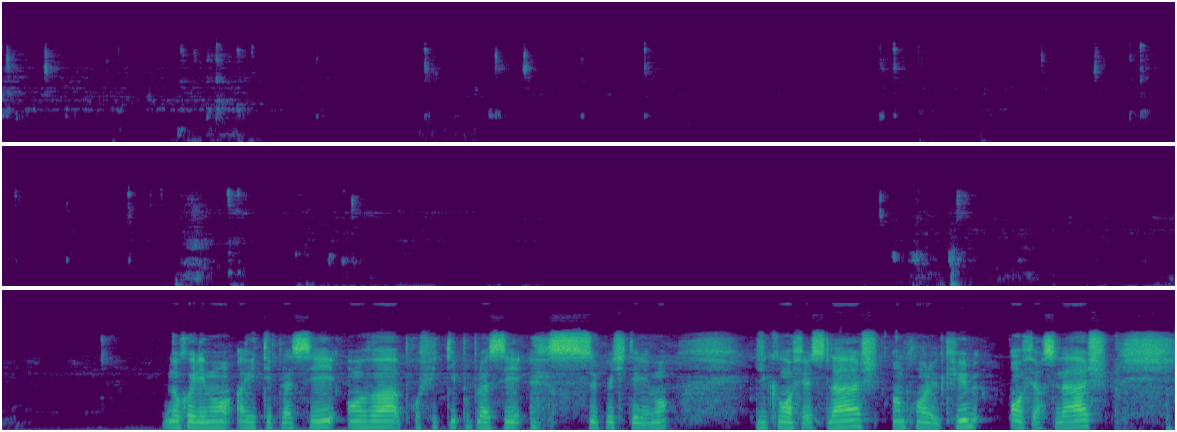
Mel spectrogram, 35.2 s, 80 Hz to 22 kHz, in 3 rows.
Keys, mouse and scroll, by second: 0.1-0.7 middle drag, 0.7-1.0 scroll up 3, 1.0 Tab, 1.8 Tab, 2.1 right click, 2.4 Tab, 3.2-5.0 drag, 5.0 middle click, 5.8-6.9 drag, 6.9 s, 9.2 Tab, 9.8 a, 10.2 scroll down 1, 10.4-11.3 middle drag, 11.3 right click, 11.8 Tab, 12.4 click, 13.3 Tab, 14.0 KP_Divide, 14.7 a, 15.2-18.3 middle drag, 20.8-21.3 scroll down 6, 21.3-24.3 middle drag, 25.8-26.2 scroll down 1, 26.2-27.6 middle drag, 27.6-28.2 scroll up 1, 28.2-28.5 scroll up 1, 30.9 shift+a, 33.6 KP_Divide, 34.4-35.1 scroll down 4.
